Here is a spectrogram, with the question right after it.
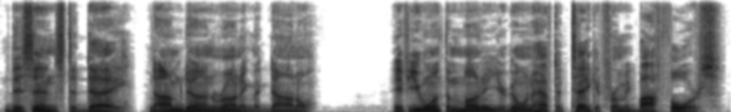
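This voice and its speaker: Video game companion, male actor: devoted wasteland gunman, lowish voice, wry, familiar delivery, very dry close studio sound. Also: unhurried, no echo, close to an everyday voice. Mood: defiant. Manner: wry, casual, addresses boss familiarly. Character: loyal wasteland gunslinger companion man, wry, devoted to his mother.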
